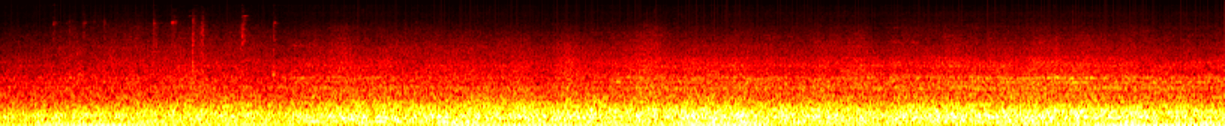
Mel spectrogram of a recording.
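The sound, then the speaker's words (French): A steady, loud low rumble from a passing train heard underground, with a dense rattling of loose objects, such as a small metal glass left in the room, shaken by the train's vibration, continuous throughout and without any voices. “On n'entend pas vraiment le train, on entend quelque chose qui bouge parce que le train l'a fait vibrer.”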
